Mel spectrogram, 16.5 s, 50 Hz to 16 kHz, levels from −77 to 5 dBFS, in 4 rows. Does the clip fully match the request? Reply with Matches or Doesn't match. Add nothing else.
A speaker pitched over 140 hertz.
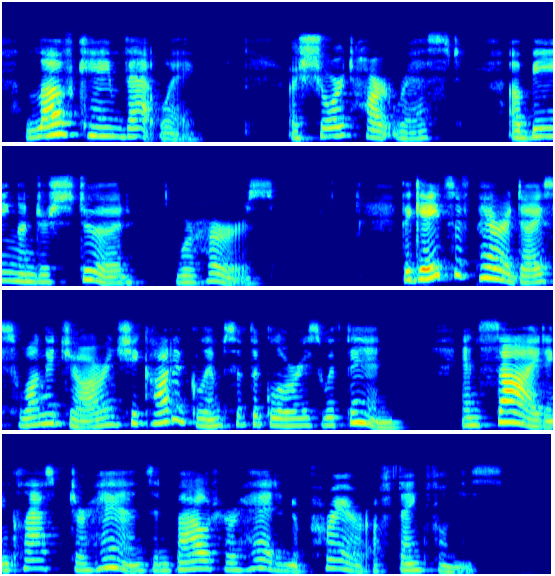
Matches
